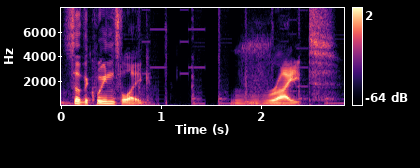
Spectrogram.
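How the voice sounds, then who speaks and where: A man's voice: medium pitch, big pitch swings, a little slow, slight background noise. Joking man telling a tale while gaming. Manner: joking, distracted, self-interrupting. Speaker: streamer and storyteller. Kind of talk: casual storytelling while gaming.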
